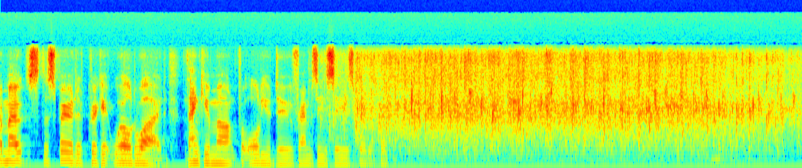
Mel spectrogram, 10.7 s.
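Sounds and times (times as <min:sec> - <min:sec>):
speech: 0:00.0 - 0:05.6
audience applause: 0:04.3 - 0:10.6.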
